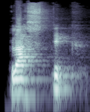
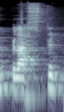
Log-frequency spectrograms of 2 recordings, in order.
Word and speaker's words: پلاسٹک: لوگ بول دیتے ہیں۔ پلاسٹک، اردو میں پلاسٹک بول دیا جاتا ہے، لیکن یہ لفظ چونکہ انگریزی سے ہم نے لیا ہے اور زیر زبر کا فرق ہم کیوں ڈالیں، پلاسٹک اگر ہے تو پھر پلاسٹک ہی بولا جائے۔ سیال، سیال یہ کے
